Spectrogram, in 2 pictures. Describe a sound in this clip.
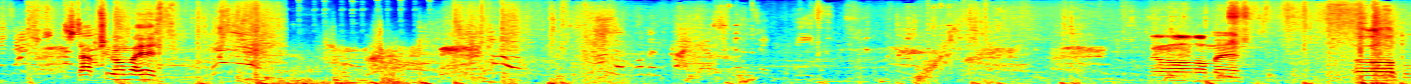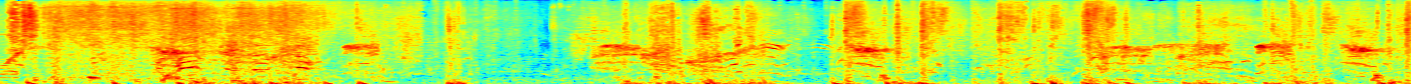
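A large monster growls and roars.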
